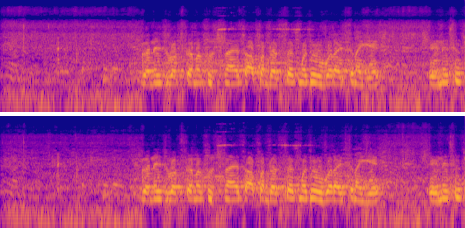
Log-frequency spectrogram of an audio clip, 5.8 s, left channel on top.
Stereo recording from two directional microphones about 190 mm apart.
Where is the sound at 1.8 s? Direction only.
55° right (ahead or behind).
